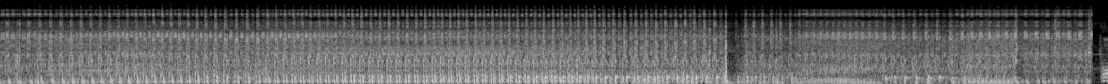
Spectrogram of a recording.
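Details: Ural sidecar engine started after 2 months laid up, with valve clearance redone, timing rechecked and throttle parts cleaned. It runs rough and uneven with an odd rattle, then cuts out. The owner suspects an electrical fault from a battery short and will test the crankshaft position sensor.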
